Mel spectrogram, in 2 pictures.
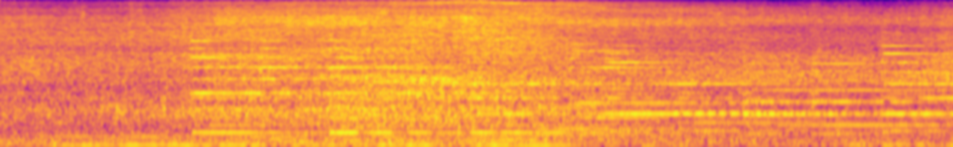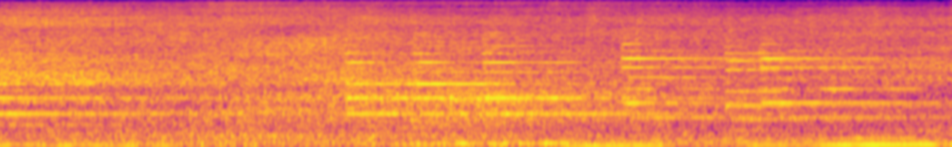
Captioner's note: chimes sound in the clock tower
